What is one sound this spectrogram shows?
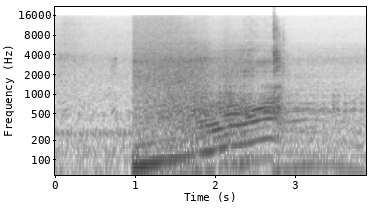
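A car accelerates hard past close by with a roaring engine.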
